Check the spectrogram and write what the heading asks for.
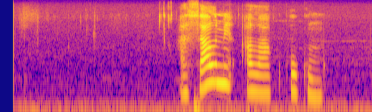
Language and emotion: Russian, neutral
